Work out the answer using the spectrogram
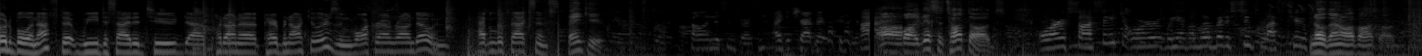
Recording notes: I took my recording device on the road to Point Pelee National Park, Long Point and Rondeau Provincial Parks and City View Park in Burlington, Ontario. I walked up to birders I have never met and birders I have known or at least seen on the trails.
